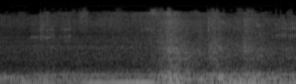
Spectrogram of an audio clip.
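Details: Indonesian kitten snoring heavily while asleep, a louder continuous deep rumbling drone that swells slightly midway, with light hiss behind.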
